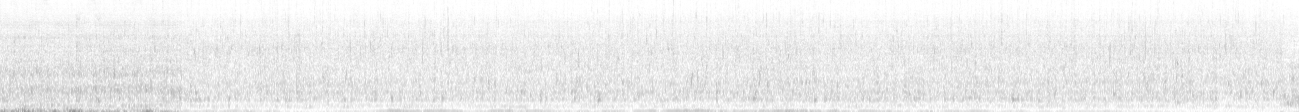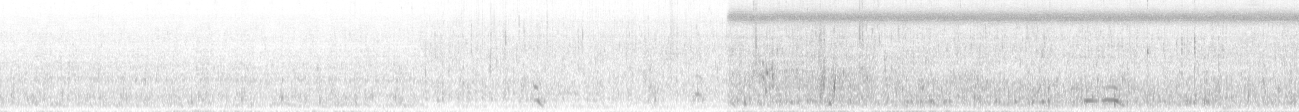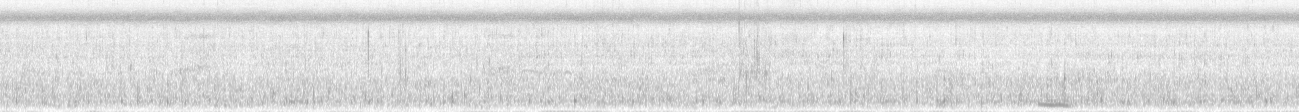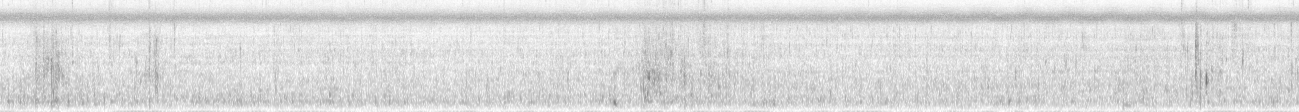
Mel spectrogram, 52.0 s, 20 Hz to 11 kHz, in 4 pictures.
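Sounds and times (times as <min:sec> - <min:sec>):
stream trickling over rocks: 0:00.0 - 0:51.9
splashes and knocks in water: 0:20.3 - 0:21.8, 0:39.2 - 0:40.8, 0:45.0 - 0:46.4, 0:50.8 - 0:51.9.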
